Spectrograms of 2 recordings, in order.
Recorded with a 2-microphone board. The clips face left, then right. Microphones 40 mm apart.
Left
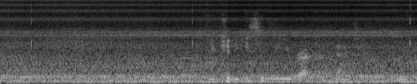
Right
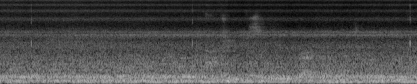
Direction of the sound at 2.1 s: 50° left (ahead or behind).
